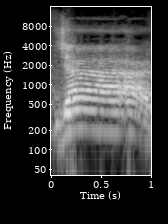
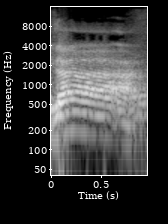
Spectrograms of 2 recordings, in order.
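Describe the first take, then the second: First: The first consonant is a j sound. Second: The first consonant is a hard g sound. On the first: The speaker calls it right. "jim bunyi begitu" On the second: The speaker calls it wrong. "Kita baca dengan dialek Mesir gaa. Oh, tak boleh"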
